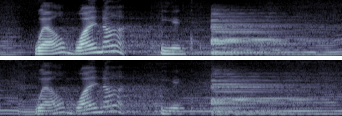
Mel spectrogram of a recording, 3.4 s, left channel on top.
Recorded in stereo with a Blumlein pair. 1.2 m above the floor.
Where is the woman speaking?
20° left, 0.5 m.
